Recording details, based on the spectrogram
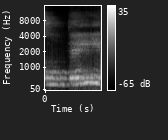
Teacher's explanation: Então vai ser um ditongo fonético decrescente.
